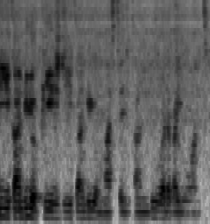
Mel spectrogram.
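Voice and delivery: normal talking voice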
